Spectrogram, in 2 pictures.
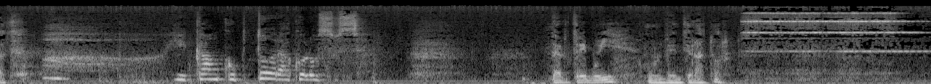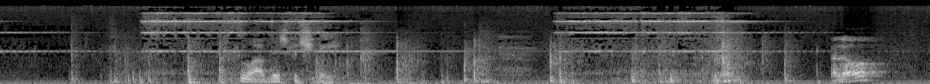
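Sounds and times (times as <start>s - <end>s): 
speech: 1.8s - 3.8s, 5.5s - 7.4s, 11.7s - 12.8s
telephone ringing: 7.4s - 18.2s.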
